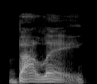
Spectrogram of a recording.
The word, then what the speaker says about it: ballet: So, things like ballet, gourmet, we are not going to pronounce the T there.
